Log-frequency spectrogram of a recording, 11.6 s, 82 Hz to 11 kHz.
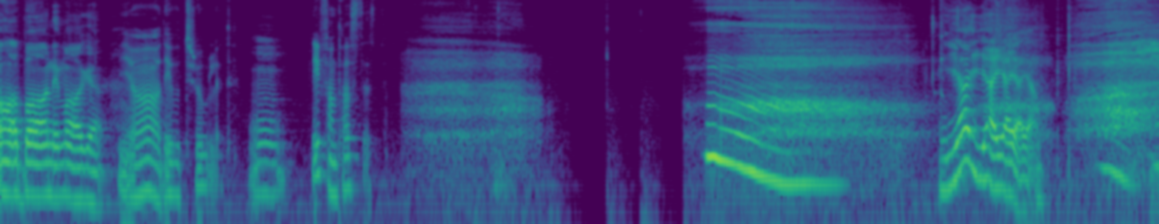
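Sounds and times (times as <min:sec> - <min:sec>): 
speech: 0:00.0 - 0:03.8, 0:09.4 - 0:10.5
person yawning: 0:06.9 - 0:09.2, 0:10.8 - 0:11.5.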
